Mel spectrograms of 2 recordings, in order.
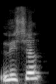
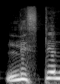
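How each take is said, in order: First: The t sound is silent. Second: The t sound is pronounced. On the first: The speaker calls it right. "टी प्रायः silent होता है" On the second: The speaker calls it wrong. "लिस्टेन नहीं पढ़ते"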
